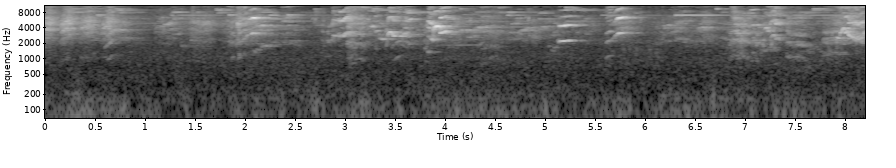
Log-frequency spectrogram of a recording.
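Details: Lorikeets in a thunderstorm with rolling thunder: repeated shrill screechy calls and brief whistled notes in irregular bursts, roughly every couple of seconds, above a low rumbling, pattering background.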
